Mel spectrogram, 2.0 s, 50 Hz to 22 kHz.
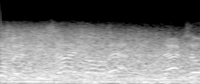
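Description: Two top fuel dragsters' supercharged nitromethane V8s running at full throttle side by side down the strip, a steady, dense noise, with a man's voice over it.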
